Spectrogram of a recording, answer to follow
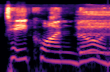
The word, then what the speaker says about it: Taekwondo: And it's Tay pala, no? Because Taekwondo, no? Yes. You've been Yes. saying it wrong all this time.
